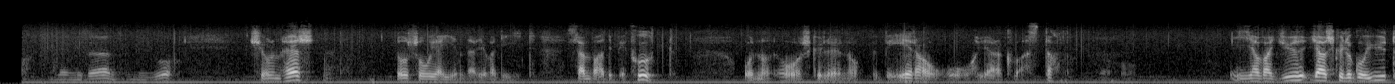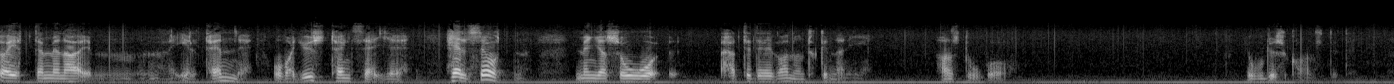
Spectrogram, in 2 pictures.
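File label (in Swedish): Ragunda Jämtland, dialekter; Folkminnen; Svenska sagor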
